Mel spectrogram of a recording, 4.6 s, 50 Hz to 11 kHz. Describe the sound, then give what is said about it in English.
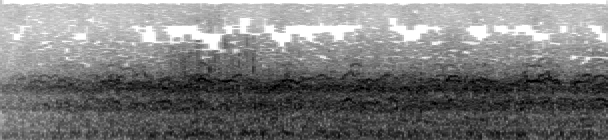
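A vast flock of roughly 50,000 snow geese on their annual southward migration honks and gabbles continuously in a marsh at Squaw Creek National Wildlife Refuge, northwest Missouri, about 100 yards away, a dense, steady wall of overlapping calls, with no voices present. “100 or so yards away, roughly 50,000 birds paddle and gaggle in a marsh.”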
